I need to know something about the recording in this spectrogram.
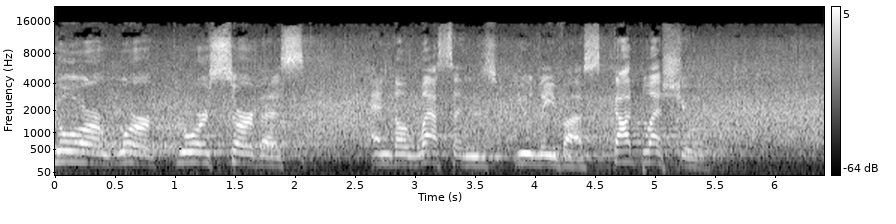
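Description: A middle-aged woman speaks with feeling through a microphone in a large echoing hall.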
